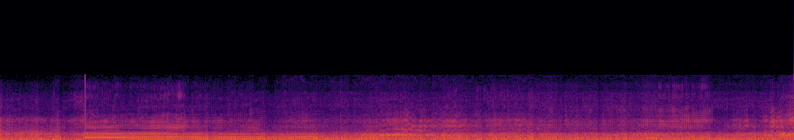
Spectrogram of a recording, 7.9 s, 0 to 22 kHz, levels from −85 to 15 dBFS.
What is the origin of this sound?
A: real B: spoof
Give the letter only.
A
